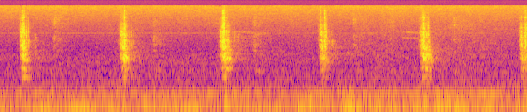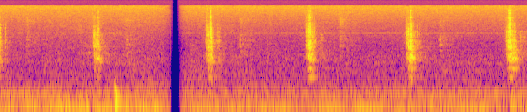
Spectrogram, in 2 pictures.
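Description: Clock ticking about once a second, with fainter ticks between the main ones, counting down the seconds of a timer, over a steady low hum. The ticking breaks off for an instant about seven seconds in.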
